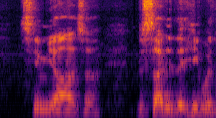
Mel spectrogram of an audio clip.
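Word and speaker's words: Semjaza: So this watcher by the name of Samyaza or Simyaza, spelled with a J, but the J is pronounced as a Y. Simyaza decided that he would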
